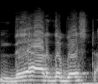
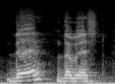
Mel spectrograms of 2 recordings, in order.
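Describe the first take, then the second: First: They are is said as two full words. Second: They are is contracted into one syllable.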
